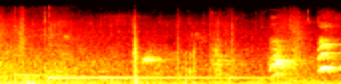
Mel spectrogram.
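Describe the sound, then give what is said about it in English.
A small dog lets out a few sharp, high yaps, clustered toward the end, over a steady low hum and faint background noise, at a house that visitors have walked up to. “An audacious dog.”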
